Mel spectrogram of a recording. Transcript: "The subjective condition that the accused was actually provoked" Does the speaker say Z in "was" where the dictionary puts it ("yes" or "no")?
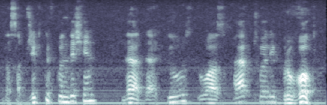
yes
